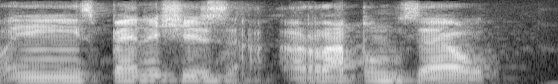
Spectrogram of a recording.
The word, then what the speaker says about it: Rapunzel: on fictional characters oh yeah in portuguese is hapunzel in spanish is rapunzel it's different the pronunciations are yeah that's exactly it you're welcome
